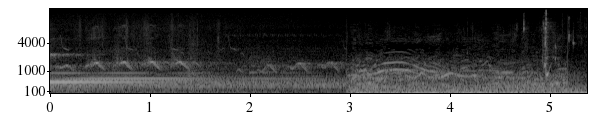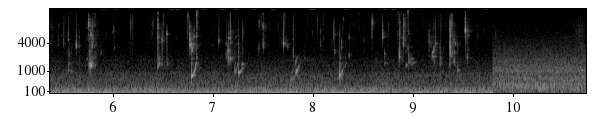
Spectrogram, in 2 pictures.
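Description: Quiet ambience. Background music fades out, then faint bird chirps and calls are heard. From about halfway, irregular drips and plinks of water come from a goldfish tank.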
